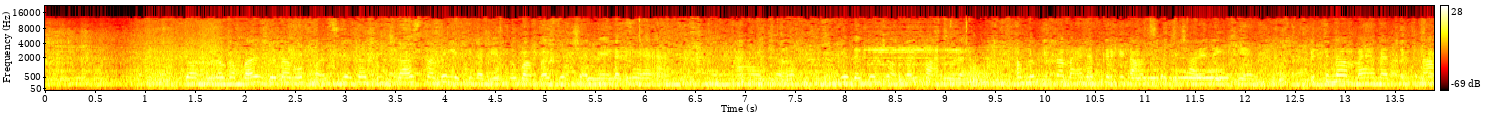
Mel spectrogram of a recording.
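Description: A young woman talks close up with animation.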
